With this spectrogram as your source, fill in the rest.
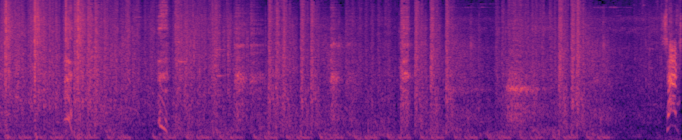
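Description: Rifle shots crack in rapid bursts.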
